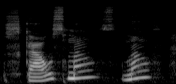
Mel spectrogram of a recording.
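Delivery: high, questioning lift on each word of "Scouse Mouse? Mouth?"; unsure sounding-out. Real, not acted. Streamer puzzling over a viewer's username, unsure. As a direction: try "Scouse Mouse? Mouth?" as rising guesses.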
